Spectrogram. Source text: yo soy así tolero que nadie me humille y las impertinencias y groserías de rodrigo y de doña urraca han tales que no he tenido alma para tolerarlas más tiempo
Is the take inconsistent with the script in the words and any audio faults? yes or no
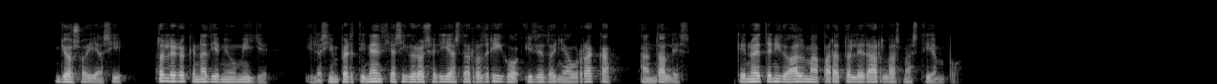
no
